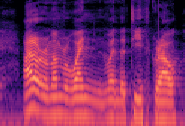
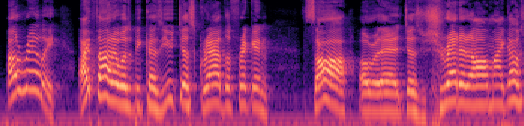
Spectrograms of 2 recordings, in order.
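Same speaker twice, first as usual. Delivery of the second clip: sarcastic retort; 5 semitones higher than usual. Retold or imitated. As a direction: fire back with mock disbelief. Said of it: "I'm like".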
